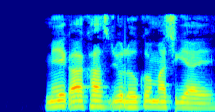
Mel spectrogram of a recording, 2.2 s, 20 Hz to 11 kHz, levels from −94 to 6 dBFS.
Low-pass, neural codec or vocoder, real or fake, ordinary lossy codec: 7.2 kHz; none; real; AAC, 64 kbps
